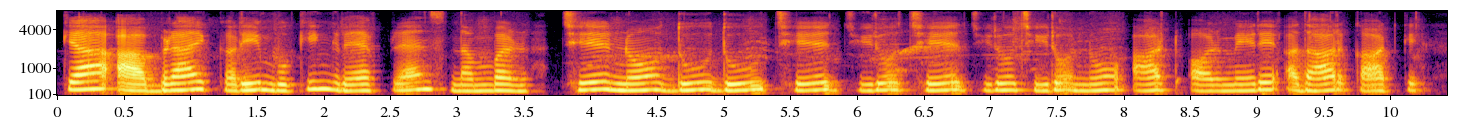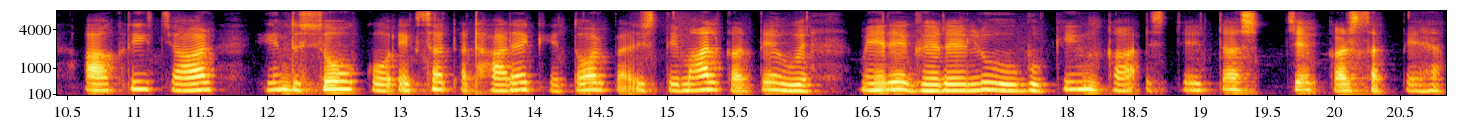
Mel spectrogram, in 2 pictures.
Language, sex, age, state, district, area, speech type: Urdu, female, 18-30, Bihar, Khagaria, rural, read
